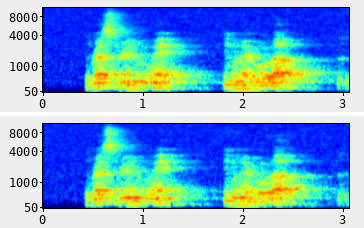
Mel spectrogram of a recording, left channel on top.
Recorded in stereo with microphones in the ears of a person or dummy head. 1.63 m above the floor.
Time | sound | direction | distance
0.4 | a man speaking | 5° right (ahead or behind) | 4.5 m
